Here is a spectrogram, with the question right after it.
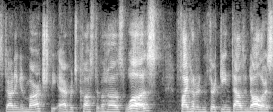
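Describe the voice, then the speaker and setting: A somewhat breathy man with a fairly high pitch, ordinary pitch variation and a moderate pace. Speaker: real estate broker. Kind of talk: live-streamed market update. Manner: casual, self-deprecating; higher pitch than usual.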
